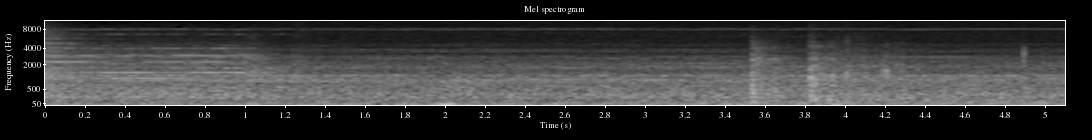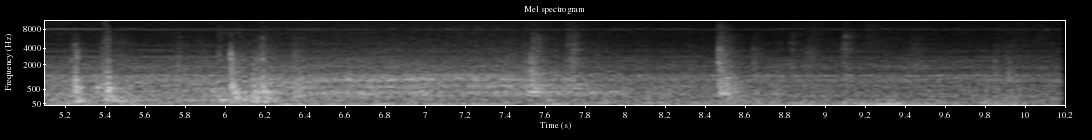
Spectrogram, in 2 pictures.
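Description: Commuter train noise: a steady rumble, with a steady whine of several tones that stops abruptly about a second in, followed by scattered clicks and knocks.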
